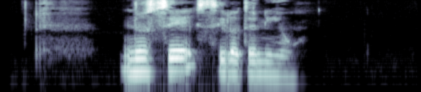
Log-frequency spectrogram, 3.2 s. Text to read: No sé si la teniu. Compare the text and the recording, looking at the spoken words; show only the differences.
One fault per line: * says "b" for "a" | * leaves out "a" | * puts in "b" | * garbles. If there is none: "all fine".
all fine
